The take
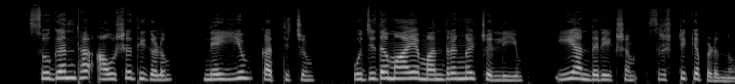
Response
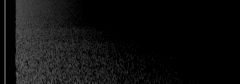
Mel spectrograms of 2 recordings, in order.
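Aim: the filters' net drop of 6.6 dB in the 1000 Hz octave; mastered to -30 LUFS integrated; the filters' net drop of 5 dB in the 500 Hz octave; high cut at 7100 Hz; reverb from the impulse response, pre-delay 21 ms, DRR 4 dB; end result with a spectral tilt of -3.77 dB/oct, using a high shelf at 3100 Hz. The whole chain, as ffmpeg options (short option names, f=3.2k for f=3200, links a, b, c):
-filter_complex "[0:a]lowpass=7.1k,equalizer=f=500:t=o:g=-3.5,equalizer=f=1k:t=o:g=-8,highshelf=f=3.1k:g=-3.5,asplit=2[a][b];[1:a]atrim=start_sample=2205,adelay=21[c];[b][c]afir=irnorm=-1:irlink=0,volume=-13.5dB[d];[a][d]amix=inputs=2:normalize=0,volume=-1.5dB"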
